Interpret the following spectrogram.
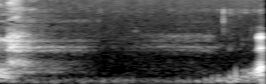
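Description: A man's drawn-out exclamation trailing off, then a second of near silence, then his speech starting again.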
